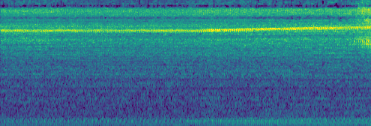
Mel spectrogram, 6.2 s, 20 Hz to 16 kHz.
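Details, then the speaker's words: VW MK4 Jetta TDI diesel after 09A automatic transmission no-reverse fix; clattering idle with a low steady groan rising as the wheel is turned while stationary, power steering pump groan. "the power steering pump don't like dry turning"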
